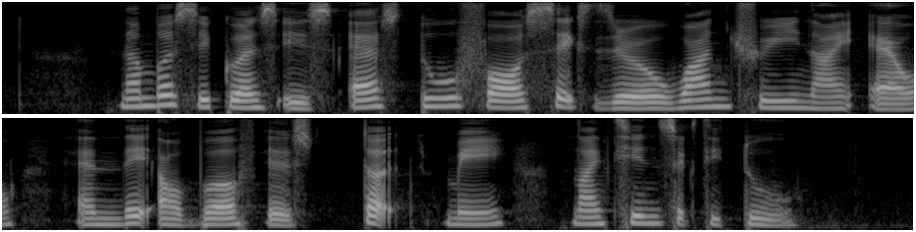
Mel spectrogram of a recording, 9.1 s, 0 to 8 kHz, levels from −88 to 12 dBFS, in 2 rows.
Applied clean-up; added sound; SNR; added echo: none; none; none; none.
